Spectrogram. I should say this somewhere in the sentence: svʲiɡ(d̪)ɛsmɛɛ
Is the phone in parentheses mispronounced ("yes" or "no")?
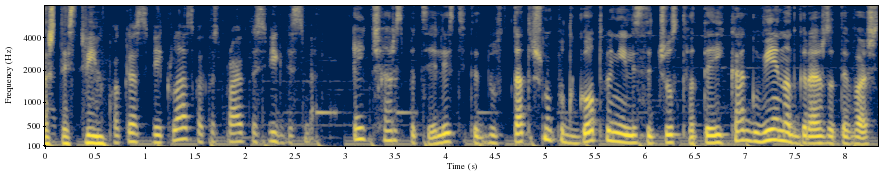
no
